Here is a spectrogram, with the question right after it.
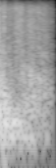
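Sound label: shotgun; Pamela Anderson Interactive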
